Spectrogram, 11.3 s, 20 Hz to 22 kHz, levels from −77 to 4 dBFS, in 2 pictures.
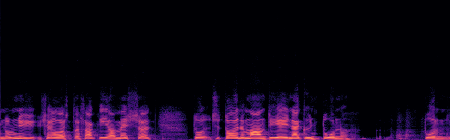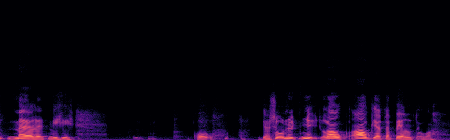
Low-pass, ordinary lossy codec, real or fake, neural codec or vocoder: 19.8 kHz; none; fake; autoencoder, 48 kHz, 128 numbers a frame, DAC-VAE, trained on Japanese speech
